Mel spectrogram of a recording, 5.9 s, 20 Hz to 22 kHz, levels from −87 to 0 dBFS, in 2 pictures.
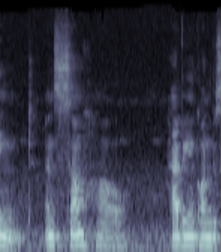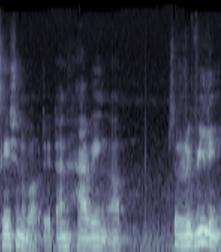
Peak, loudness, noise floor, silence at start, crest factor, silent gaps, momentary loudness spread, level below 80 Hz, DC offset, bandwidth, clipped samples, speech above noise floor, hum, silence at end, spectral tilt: -8 dBFS; -25 LUFS; -45 dBFS; 0 s; 16 dB; none; 20 LU; -50 dBFS; under 0.1%; 19 kHz; under 0.1%; 20 dB; none; 0 s; -6 dB/octave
